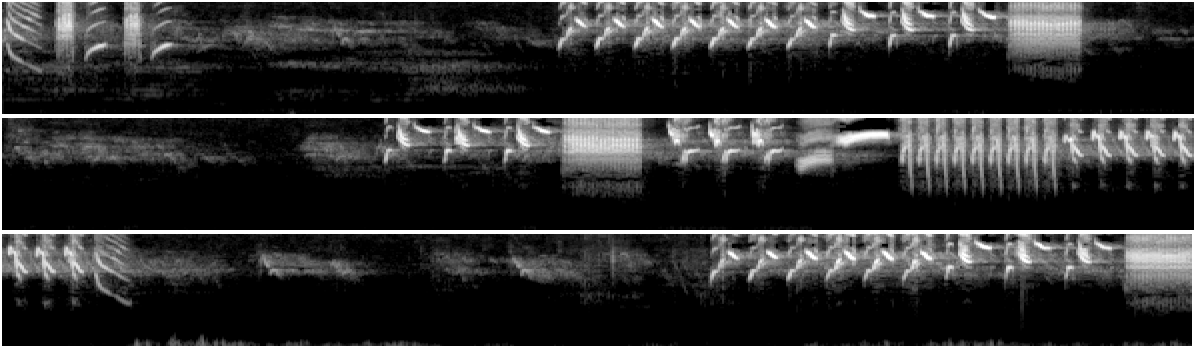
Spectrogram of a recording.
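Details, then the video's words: Iranian goldfinch, a Himalayan and black-headed cross, sings a Fars-province style song used for teaching young birds: bursts of rapid, very high twittering trills and chirps lasting two to four seconds, separated by quiet pauses, with brief low thumps midway. "Himalayan Goldfinch Singing"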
